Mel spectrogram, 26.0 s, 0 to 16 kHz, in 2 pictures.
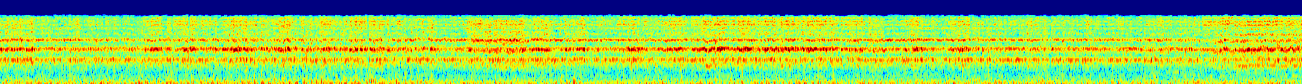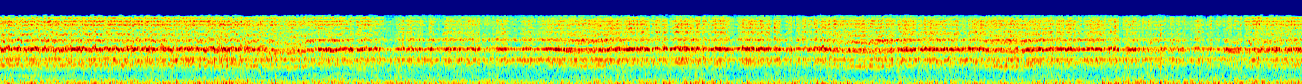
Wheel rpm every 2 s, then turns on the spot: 230, 230, 230, 230, 230, 240, 200, 200, 230, 230, 230, 230, 230.
none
